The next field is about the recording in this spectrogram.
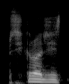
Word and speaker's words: psychologist: So I've been told by a psychologist, I'm trying to pronounce that right. – One psychologist. Of those. – Yeah, because in English you don't pronounce the first P, which is like stupid, and after they blame French because you don't pronounce all the letters.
